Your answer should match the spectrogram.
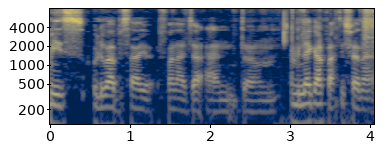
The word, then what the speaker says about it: Oluwabusayo Ifonlaja: Yeah, my name is Oluwabusayo, Ifonlaja, and I'm a legal practitioner.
